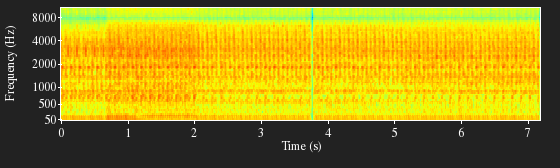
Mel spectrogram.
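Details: Saab 9-3 with B205E engine at idle: steady idle with a hissy, busy top end and fast regular ticking; engine noise, cause not pinned down.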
